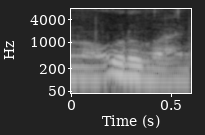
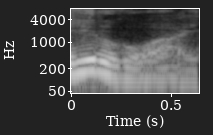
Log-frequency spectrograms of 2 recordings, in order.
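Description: First: The name begins with a plain oo sound. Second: The name begins with a yoo sound. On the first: This is the Spanish reading of the name. "スペイン語でいいのかな。それはだからウルグアイなんだけど" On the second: This is the English reading of the name. "英語の場合はユルゴアイになるし"

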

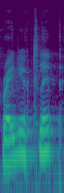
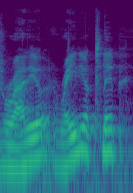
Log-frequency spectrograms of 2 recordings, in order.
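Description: First: The name is pronounced the English way. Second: The name is pronounced the Spanish way.

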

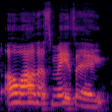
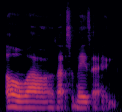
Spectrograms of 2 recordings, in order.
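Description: First: It is said with excited, lively intonation. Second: It is said flat, in a monotone.

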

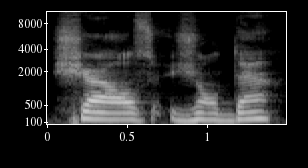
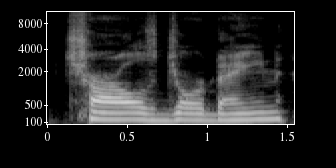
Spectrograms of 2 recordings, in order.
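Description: First: The name is said with French-style sounds. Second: The name is said with English-style sounds. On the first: The speaker calls it right. "but it's Charles Jourdain" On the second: The speaker calls it wrong. "you probably pronounce it Charles Jourdain"

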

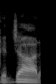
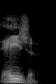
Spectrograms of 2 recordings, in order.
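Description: First: The middle consonant is a hard 'j' sound. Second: The middle consonant is a soft 'zh' sound. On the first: It is read the way the spelling looks. The speaker calls it wrong. "That looks like Aja to me" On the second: It is said the way the band says it. The speaker calls it right. "I think they pronounce it Asia"

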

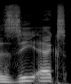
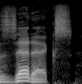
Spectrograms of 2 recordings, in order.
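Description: First: The letter Z is pronounced 'zee'. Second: The letter Z is pronounced 'zed'. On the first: This is the American way of saying it. The speaker calls it wrong. "our UK listeners are hating this pronunciation" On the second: This is the British way of saying it. The speaker calls it right. "maybe I should be saying the ZX system"

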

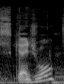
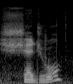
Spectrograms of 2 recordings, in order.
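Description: First: It is said in an American accent. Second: It is said in a British accent.

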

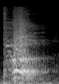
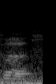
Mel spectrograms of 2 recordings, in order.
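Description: First: The sound is loud, with a strong burst of breath. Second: The sound is soft, with little breath. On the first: The speaker calls it right. "sounds like puh! You spit everywhere" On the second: The speaker calls it wrong. "rather than sounding like puh"

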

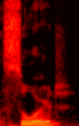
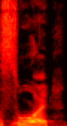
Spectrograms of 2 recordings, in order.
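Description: First: The word is said without a W sound. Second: The word is said with a W sound. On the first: "They like" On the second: "I just don't understand why you wouldn't say the W in sword"

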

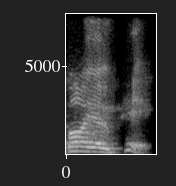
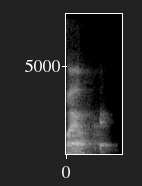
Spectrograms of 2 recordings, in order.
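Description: First: It is said as bio plus pic. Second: It is not said as bio plus pic. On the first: "Because it's a pic about your bio" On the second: "but I think it's biopic"

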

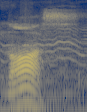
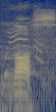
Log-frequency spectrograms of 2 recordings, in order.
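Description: First: It sounds admiring, said with a sly smile. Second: It sounds unimpressed, as after a bad joke.

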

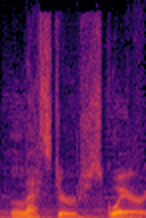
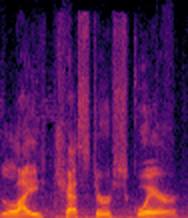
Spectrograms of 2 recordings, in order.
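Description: First: It is pronounced in a British way. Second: It is pronounced in an American way. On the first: The speaker calls it right. "it's actually Leicester Square if you're a Brit" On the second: The speaker calls it wrong. "in the United States, we would say, we'd probably pronounce it"

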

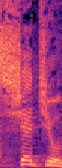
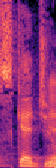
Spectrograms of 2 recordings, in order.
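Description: First: The word begins with an 'sh' sound. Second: The word begins with an 'sk' sound. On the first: This is the usual British way. The speaker calls it right. "it's schedule" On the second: This is the way that follows the spelling rule. The speaker calls it wrong. "not schedule"

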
